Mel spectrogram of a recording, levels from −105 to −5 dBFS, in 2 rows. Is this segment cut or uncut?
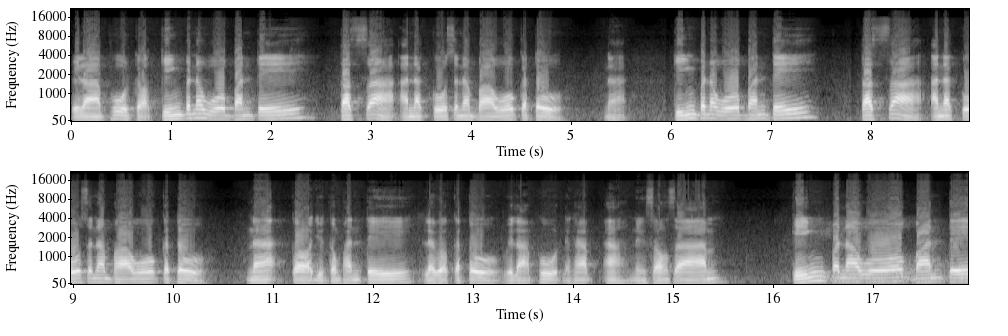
cut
